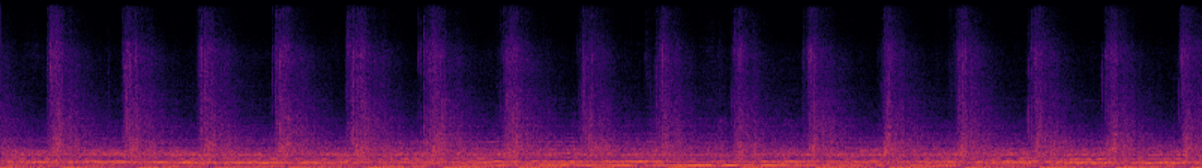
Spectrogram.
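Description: A rock band playing live and loud, heard from the audience. A steady beat of drum and cymbal hits, about three a second, runs over held chords.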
